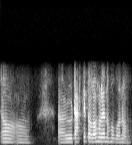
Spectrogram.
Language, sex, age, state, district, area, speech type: Assamese, female, 18-30, Assam, Jorhat, urban, conversation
